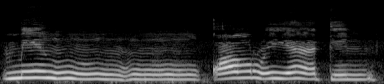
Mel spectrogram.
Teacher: Jadi bunyi dia bukan min qaryatin, bukan bunyi min walaupun eja dia min, tapi bila kita masuk saja hukum tajwid, nun ini kita kena sorok dalam qaf ini jadi bunyi dia ming. M-I-N-G ming. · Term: ikhfa haqiqi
